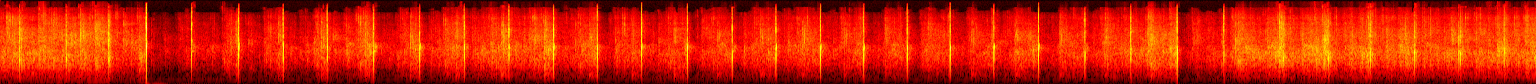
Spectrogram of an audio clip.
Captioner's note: applause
